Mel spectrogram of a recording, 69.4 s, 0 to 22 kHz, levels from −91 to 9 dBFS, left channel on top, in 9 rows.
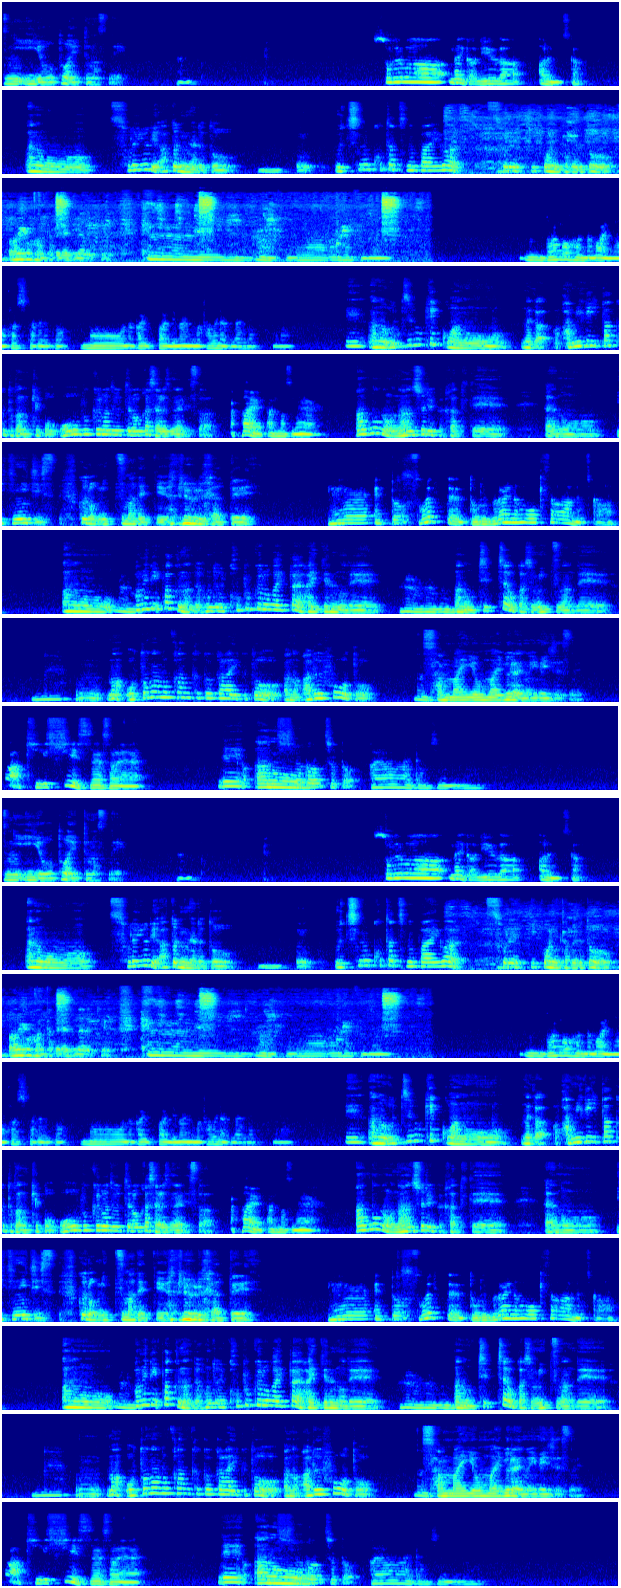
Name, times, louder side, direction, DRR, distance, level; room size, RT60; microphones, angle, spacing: voice 1, 0.0-1.5 8.0-8.8 9.1-10.6 11.4-11.6 11.9-17.3 27.4-33.5 35.3-37.1 37.6-41.7 43.6-43.7 47.0-51.0 51.9-53.8 54.9-58.6 59.2-61.2 64.4-65.6, right 1 dB, 40° right, 0.5 m, -39 dB
voice 2, 4.6-7.2 10.9-11.2 13.9-14.0 17.2-20.3 21.9-26.8 27.8-28.2 29.1-29.3 33.8-34.9 42.6-46.2 47.7-48.0 51.2-52.2 54.4-54.8 59.1-59.6 61.7-63.5 64.7-67.7, left 1 dB, 10° left, 0.3 m, -41 dB
sound 1, 13.2-20.8, left 6 dB, 85° left, 0.4 m, -40 dB
2.3 x 2.1 x 2.6 m
head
